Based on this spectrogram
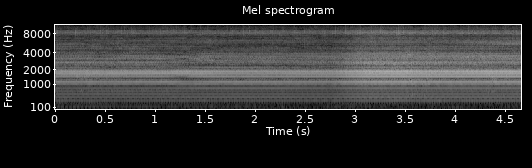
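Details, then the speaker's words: Heathkit IT-12 at power-up after earlier short, possible short remaining: steady buzzing hum with stacked tones under hiss as gain is turned up high to hear a faint radio station. "I can hear that faint radio station in the background right there, but there's a lot of other noise cuz I'm having to bring the the gain up so much on here to hear that."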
